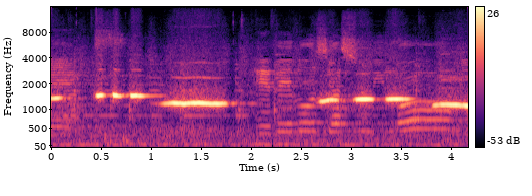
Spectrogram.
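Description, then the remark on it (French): Someone whistles Beethoven's Fifth Symphony, a clear high tune of short and held notes that step up and down in pitch, with brief pauses between phrases. “Tiens, fais-moi la cinquième de Beethoven.”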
